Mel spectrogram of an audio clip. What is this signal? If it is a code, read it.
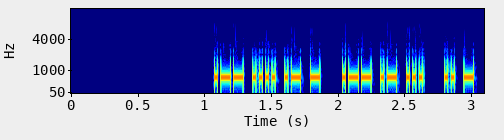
Morse code, heard as a keyed tone, about 50 wpm, 700 Hz. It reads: WHAT WAS IT
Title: Sentences from Top 200 Words 50wpm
